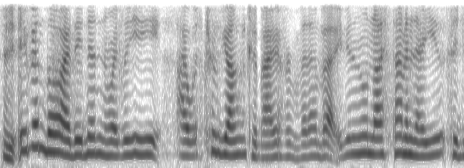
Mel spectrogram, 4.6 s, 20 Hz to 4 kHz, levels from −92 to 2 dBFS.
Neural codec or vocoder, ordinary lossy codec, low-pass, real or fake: codec, 16 kHz in and 24 kHz out, 0.4 kbps, LongCat-Audio-Codec, four codebook decoder; AAC, 24 kbps; 3.6 kHz; fake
